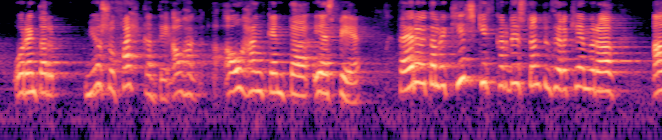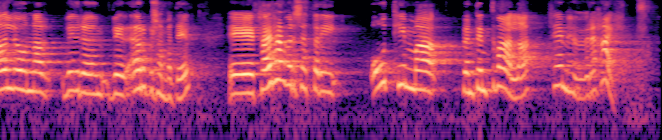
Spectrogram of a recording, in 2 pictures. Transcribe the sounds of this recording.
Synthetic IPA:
ɔɣrejnt̪aɾ | mjœːsɔfajhkant̪ɪʔaːwaaːwɦaŋkɛnt̪aɛɛspɛ | θaðɛɾɛvʏt̪alvɛɣcʰɪr̥scɪr̥t̪̚kʰvaɾvɪðst̪œnt̪ʏmθeɾaɾcʰɛːmʏɾaðaðljɔɣnaɾvɪðɾœðʏmvɪðɛvɾowpasampant̪ɪð | θajɾ̥havɪvɛɾɪsɛht̪ːaɾi | oːwt̪ʰiːmaplœnt̪ɪmt̪vaːlaθɛmɦɛvʏvɛːɾɪhajht̪

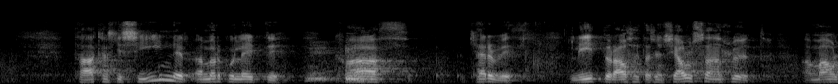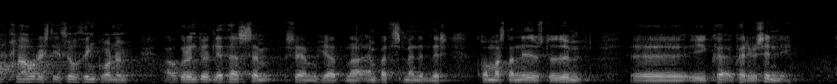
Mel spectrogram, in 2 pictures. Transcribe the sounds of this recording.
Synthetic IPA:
θaðkʰanscɪsiːnɪɾa̰ðmœɾkʏleːjt̪ɪkʰvaːð | cʰɛɾvɪðliːt̪ʏɾawθɛht̪asɛmsjawlsaðanl̥ʏːt̪ | aðmaːwlkʰlaːwɾɪst̪iθjoːwθiŋkɔnʏm | awkɾʏnt̪ʏt̪lɪθɛsːɛmsɛmçɛt̪naɛmpat̪ʰi̥smɛnːɪt̪nɪɾ̥kʰɔːmast̪anɪːðʏst̪ʏðʏm | ikʰɛkʰv̥ɛɾjʏsɪnːɪ̰

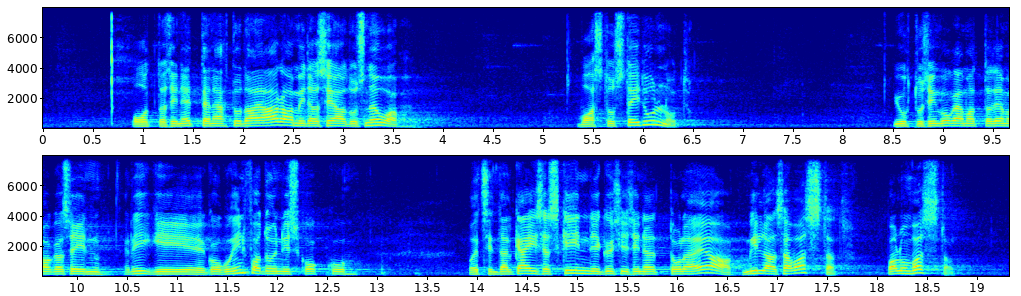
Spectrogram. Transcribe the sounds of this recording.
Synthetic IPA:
o̞ːt̪ːˑɑsine̞t̪ːe̞næht̪ud̪ɑjɑæɾɑmid̪ɑse̞ɑd̪̥usnɤwɑb̥ | vɑst̪ust̪e̞jt̪ulnṵd̪̥ | juht̪usinko̞ɡ̥e̞mɑt̪ːˑɑt̪e̞mɑkɑsiːnriːɡ̥iko̞ɡ̥uinfo̞t̪unʲːisko̞kːu | vɤt̪ʲsint̪æːlkæjseskinːik̬ysisinet̪ːo̞leheɑmilːɑlsɑvɑst̪ɑ̰d̪̥ | pɑlumvɑst̪ɑ̰d̪̥

